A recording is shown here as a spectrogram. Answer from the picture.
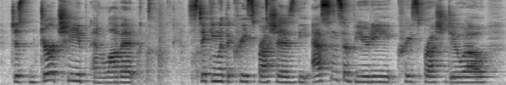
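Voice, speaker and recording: With noticeable background noise around her, a woman speaks at a fairly high pitch, fairly slow in pace and fairly even in intonation. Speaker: beauty vlogger. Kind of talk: product review monologue.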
